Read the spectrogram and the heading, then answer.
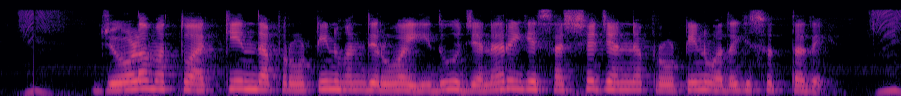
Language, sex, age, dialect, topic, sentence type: Kannada, female, 36-40, Mysore Kannada, agriculture, statement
